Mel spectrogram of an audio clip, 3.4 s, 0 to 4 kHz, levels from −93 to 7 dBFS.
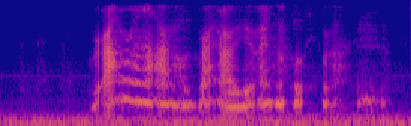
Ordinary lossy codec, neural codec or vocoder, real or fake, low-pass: none; autoencoder, 22.05 kHz, a latent of 192 numbers a frame, VITS, trained on many speakers; fake; 3.6 kHz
